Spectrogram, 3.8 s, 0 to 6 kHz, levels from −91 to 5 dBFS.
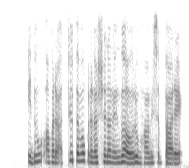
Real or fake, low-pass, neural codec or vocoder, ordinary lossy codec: fake; 5.4 kHz; autoencoder, 44.1 kHz, a latent of 192 numbers a frame, MeloTTS; Opus, 16 kbps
